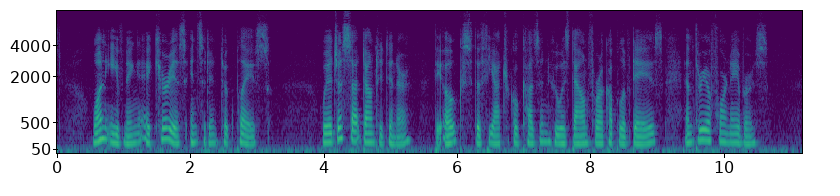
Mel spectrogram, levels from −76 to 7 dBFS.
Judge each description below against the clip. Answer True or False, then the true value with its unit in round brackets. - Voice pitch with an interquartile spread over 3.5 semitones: False (2.6 semitones)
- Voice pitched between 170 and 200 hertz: False (140 Hz)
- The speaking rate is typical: True (170 wpm)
